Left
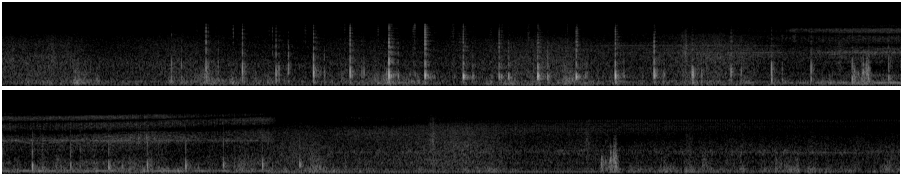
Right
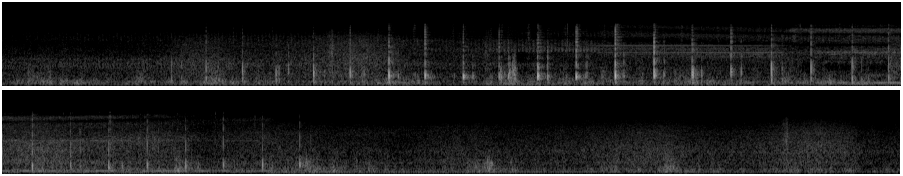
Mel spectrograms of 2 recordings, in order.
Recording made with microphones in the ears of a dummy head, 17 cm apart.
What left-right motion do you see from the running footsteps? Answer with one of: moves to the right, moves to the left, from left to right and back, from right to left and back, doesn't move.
moves to the right.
